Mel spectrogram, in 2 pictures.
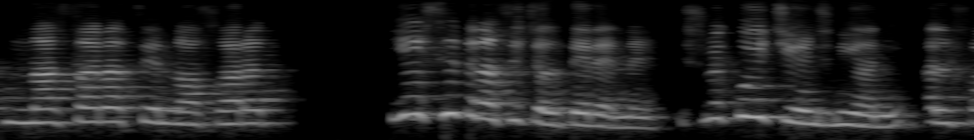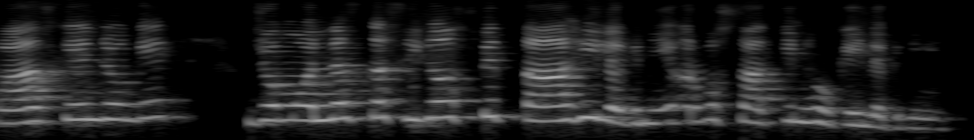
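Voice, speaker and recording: A high-pitched woman leads an online Arabic lesson, patiently correcting each student. The sound is dull and lo-fi, as over a call. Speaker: Quran Arabic teacher. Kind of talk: online class teaching.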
